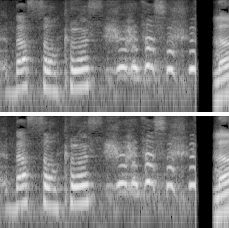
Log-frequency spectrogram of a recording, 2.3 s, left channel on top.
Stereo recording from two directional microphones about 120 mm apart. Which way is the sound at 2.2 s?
15° right (ahead or behind).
